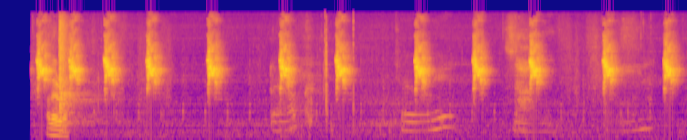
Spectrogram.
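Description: A person making a string of short, sharp hissing inhales, about one a second, with a few brief voiced squeaks in between.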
